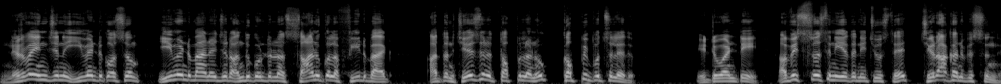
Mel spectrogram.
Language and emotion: Telugu, angry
